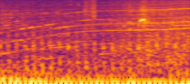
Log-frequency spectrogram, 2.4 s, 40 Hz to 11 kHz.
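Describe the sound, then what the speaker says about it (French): A helicopter in the video game GTA 5 passes close by, a steady, loud rotor thrum with a whining engine tone that shifts slightly in pitch as it sweeps past. "Je crois que je vais me prendre l'hélico dans la gueule"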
